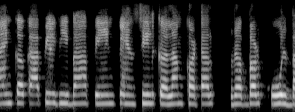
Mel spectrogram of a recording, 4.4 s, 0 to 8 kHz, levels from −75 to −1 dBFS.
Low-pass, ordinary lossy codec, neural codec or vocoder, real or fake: 7.2 kHz; none; codec, 16 kHz, 2 kbps, X-Codec, HuBERT features, trained on general audio; fake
